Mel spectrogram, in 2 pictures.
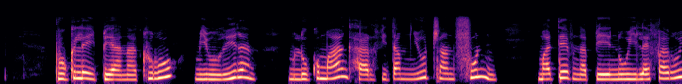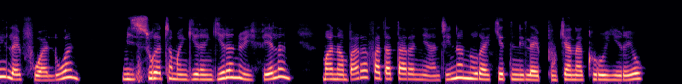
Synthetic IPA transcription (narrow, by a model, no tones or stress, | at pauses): b̥ukʲileibeanakuɾu | miuɾiɾanə̥ | milukumaŋɡəaɾiv̥it̪aminuʈ͡ʂanifuninii | mat̪evinəb̥enuilajfaɾuilajv̥ualuani̥ | misi̥suɾaʈ͡ʂəmaŋɡiɾaŋɡiɾanuiv̥elani̥ | manambaɾəfant̪at̪aɾaniaɳɖ͡ʐinənuɾaket̪inilajb̥ukʲanakuɾuiɾew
